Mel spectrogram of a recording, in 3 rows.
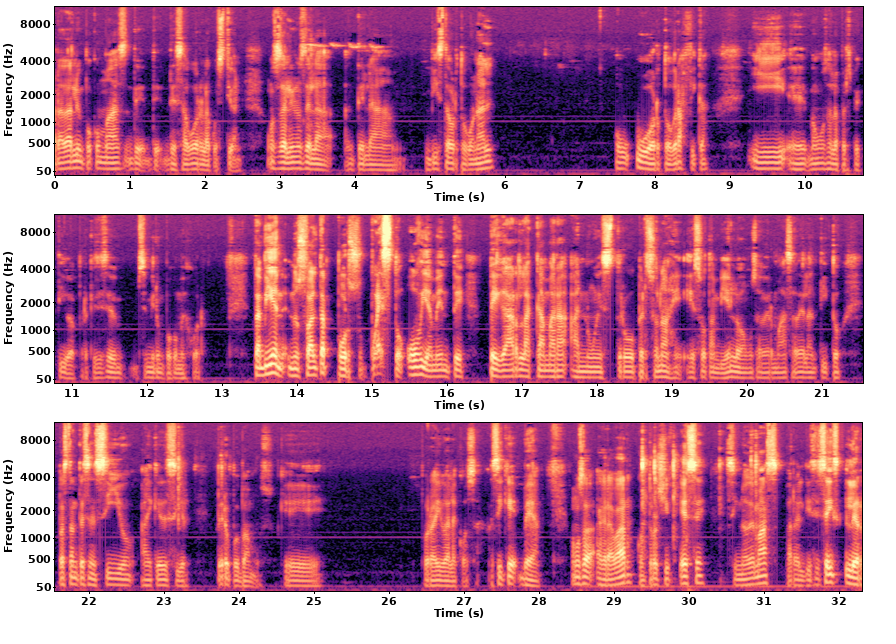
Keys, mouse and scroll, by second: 3.2 scroll down 2, 4.4 5, 5.2 scroll down 2, 5.6-9.8 middle drag, 9.9-10.2 scroll up 2, 10.5-10.8 scroll down 2, 10.8 scroll up 2, 11.7-14.6 middle drag, 14.6 scroll up 2, 14.8-15.1 scroll down 2, 15.4-15.8 scroll down 2, 21.2 scroll down 1, 21.6-22.2 scroll up 4, 22.6 scroll down 2, 23.1-24.4 middle drag, 24.6 shift+middle click, 25.4-29.6 shift+middle drag, 30.9 ctrl+shift+s, 31.6 ctrl+shift++, 32.0 Return.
